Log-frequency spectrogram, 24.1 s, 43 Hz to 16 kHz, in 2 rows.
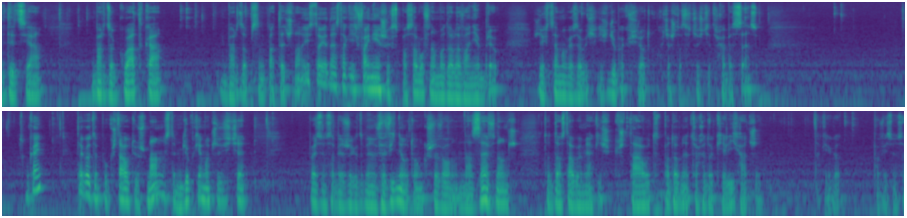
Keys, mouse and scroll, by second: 0.9 g, 1.7-4.9 drag, 2.3-4.0 right drag, 2.5 r, 4.8 e, 7.8-12.6 drag, 8.9 s, 9.7-11.4 right drag, 10.0 g, 11.9 Tab, 12.3 z, 12.8-14.5 middle drag, 14.9-17.3 middle drag, 16.2 Tab, 17.3 KP_1, 18.1-19.9 middle drag, 18.5 z, 19.9-22.0 right drag, 21.6 g, 23.3-24.0 drag.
